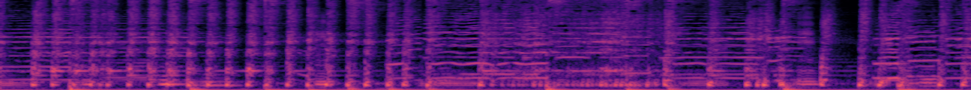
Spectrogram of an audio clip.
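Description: A tamborazo band playing live: a brass melody over the tambora bass drum, which beats about twice a second, with snare and cymbal strikes.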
